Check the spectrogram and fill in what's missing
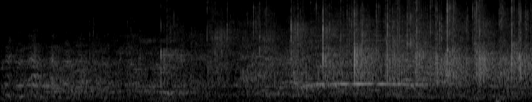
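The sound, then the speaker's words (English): An audience claps steadily for several seconds, a dense wash of applause that swells slightly toward the end, with faint murmurs and a bit of laughter mixed in. “Well, before you clap, let me explain that to you.”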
